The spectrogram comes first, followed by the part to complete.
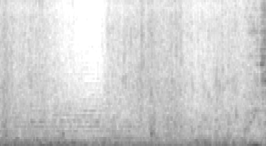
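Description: Steady low rumble of underwater ambience beneath the sea ice, with a few faint steady tones over it.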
